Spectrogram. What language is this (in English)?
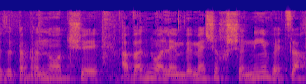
Hebrew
